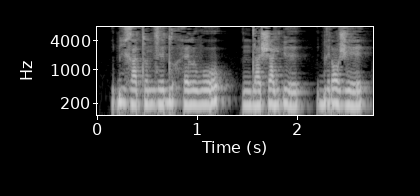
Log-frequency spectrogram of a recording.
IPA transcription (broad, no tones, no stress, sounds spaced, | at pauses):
ɓ i ɣ a t ʊ n z ɪ d ʊ h ɛ l ʊ β o | n d a ʃ a j ɗ ɪ | b e ɾ ɔ ʒ e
